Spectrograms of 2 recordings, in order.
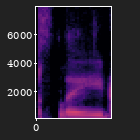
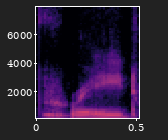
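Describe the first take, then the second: First: The word is said with an L sound. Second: The word is said with an R sound. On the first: "instead of saying played with an L" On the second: "she said prayed with an R"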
